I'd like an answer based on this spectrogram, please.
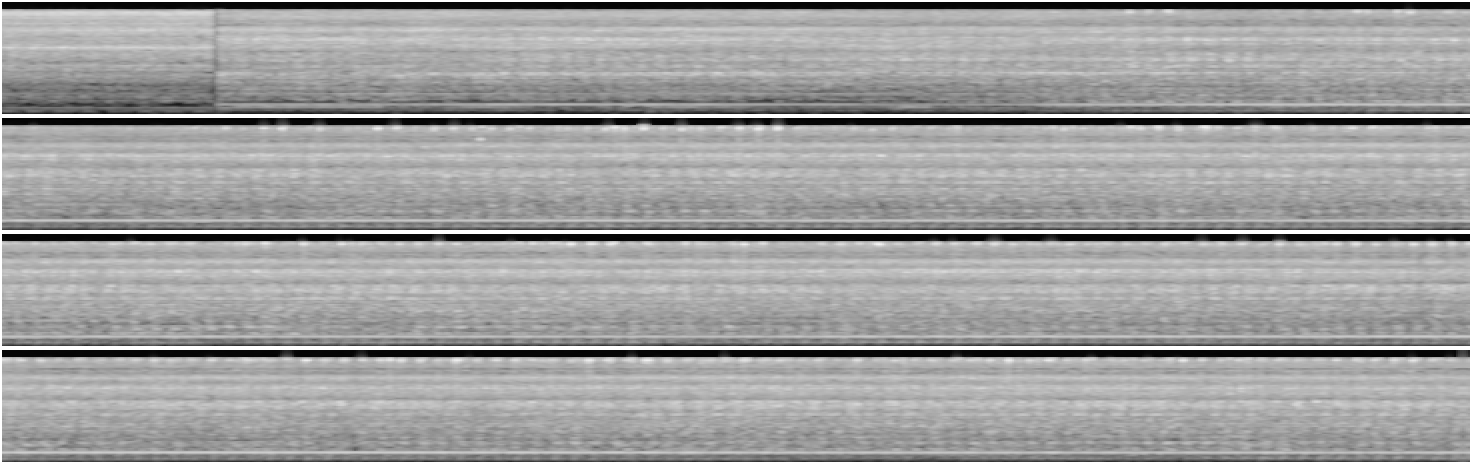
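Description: Electric drill (Craftsman) turning a homemade line-boring bar, running steadily with a constant whine while the cutter takes rough cuts in a weld-built-up cast-iron bearing bore of a windmill head. The drone steps up a little in loudness about a second in and again around five seconds.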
